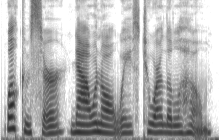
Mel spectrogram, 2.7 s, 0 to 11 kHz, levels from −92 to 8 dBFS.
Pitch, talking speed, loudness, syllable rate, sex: 190 Hz, 195 wpm, -17 LUFS, 5.2 syllables/s, female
